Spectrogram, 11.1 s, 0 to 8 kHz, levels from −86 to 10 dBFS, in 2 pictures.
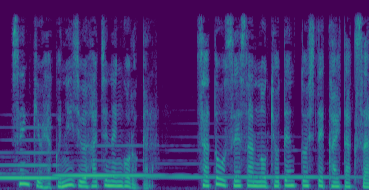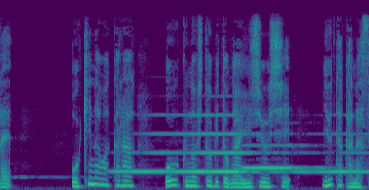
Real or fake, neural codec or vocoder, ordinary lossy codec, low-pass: real; none; none; 7.2 kHz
